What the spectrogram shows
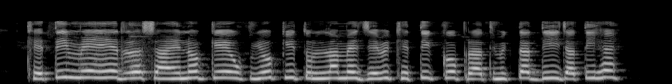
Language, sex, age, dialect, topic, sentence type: Hindi, female, 18-24, Awadhi Bundeli, agriculture, statement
